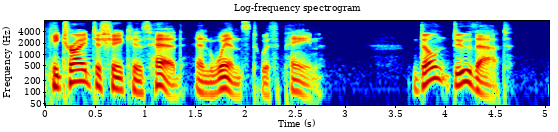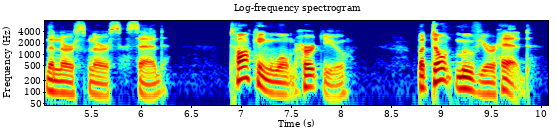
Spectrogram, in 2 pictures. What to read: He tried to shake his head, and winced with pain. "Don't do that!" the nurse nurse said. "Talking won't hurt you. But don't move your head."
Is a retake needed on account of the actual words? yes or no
no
